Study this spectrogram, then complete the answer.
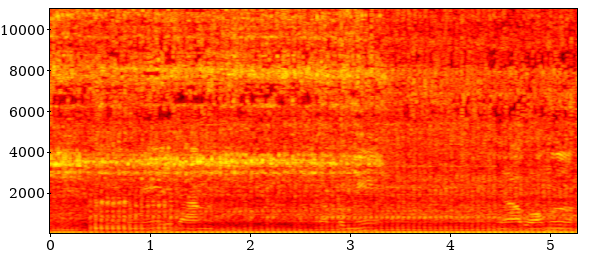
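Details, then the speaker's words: Yamaha Mio 125 scooter, air filter removed, just started on new spark plug after no-start; oil found in coolant; idle unstable, engine surges and revs by itself unprompted; carb repair kit, charging plate, copper head gasket later fitted. "แต่มันจะมีอาการเร่งแบบนี้ครับอันนี้มันดังจากตรงนี้นะครับฮะติดแล้วประมาณนี้ครับเครื่องเร่งเองแบบนี้ครับ"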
